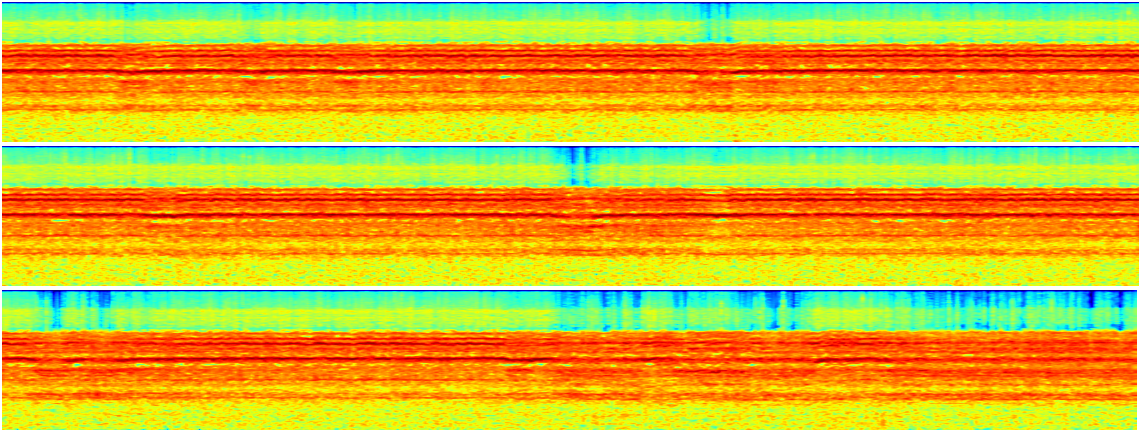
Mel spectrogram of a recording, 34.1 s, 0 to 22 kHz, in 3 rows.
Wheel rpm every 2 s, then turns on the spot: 230, 230, 230, 230, 230, 230, 230, 240, 230, 230, 230, 230, 230, 230, 210, 210, 200.
none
